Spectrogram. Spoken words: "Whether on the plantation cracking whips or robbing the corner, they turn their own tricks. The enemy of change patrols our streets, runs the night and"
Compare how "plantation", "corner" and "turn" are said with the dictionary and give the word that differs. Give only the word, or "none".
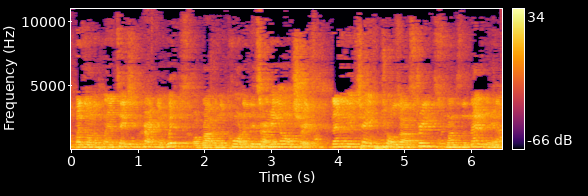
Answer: turn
